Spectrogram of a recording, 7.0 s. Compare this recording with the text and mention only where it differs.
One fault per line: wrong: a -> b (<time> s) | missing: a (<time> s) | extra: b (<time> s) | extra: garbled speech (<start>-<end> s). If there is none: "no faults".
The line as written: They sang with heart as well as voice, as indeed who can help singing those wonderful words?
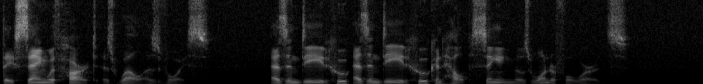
extra: as indeed who (3.5 s)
